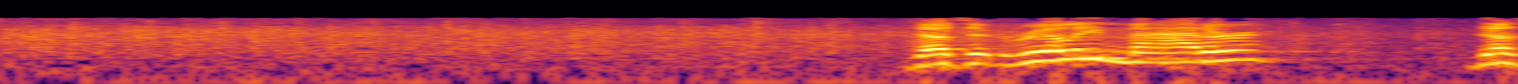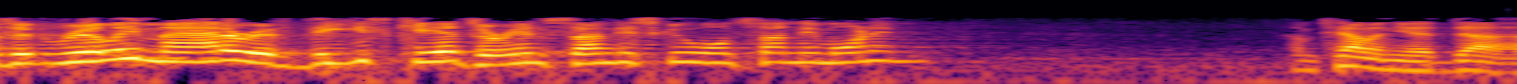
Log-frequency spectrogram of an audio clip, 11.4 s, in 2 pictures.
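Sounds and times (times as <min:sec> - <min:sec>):
audience clapping hands: 0:00.0 - 0:06.4
speech: 0:03.4 - 0:04.9, 0:05.6 - 0:09.3, 0:10.6 - 0:11.3.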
